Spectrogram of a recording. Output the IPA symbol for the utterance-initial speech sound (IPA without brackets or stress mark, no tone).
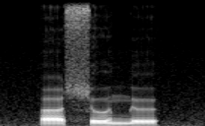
a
